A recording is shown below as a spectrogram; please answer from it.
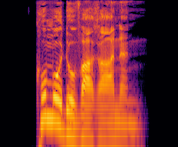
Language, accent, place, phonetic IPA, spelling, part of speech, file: German, Germany, Berlin, [koˈmodovaˌʁaːnən], Komodowaranen, noun, De-Komodowaranen.ogg
- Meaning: dative plural of Komodowaran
